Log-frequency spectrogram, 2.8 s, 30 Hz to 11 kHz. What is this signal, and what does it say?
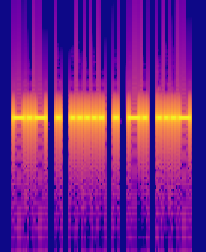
Morse code, heard as a keyed tone, about 25 wpm, 700 Hz. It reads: KE5ENV
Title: USA Callsign DE Callsign - 6 Characters - 25wpm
